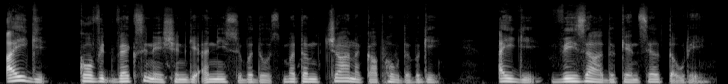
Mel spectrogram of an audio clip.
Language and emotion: Manipuri, sad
